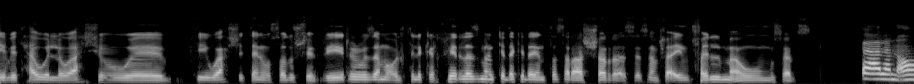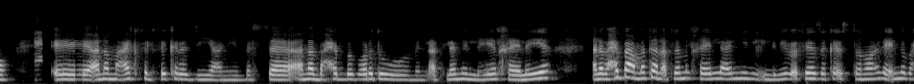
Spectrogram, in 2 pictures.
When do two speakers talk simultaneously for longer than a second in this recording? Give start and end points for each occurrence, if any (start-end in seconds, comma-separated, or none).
none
